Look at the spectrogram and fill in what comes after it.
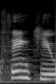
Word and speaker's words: Thank you: 何度か何度か発音をお伝えしてきてますけれども、 Thank you は TH。上の歯と下の歯の間に舌を挟んで、 th, th, th。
